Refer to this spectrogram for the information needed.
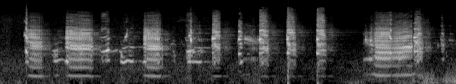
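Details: Several male helmeted guineafowl gather giving harsh, grating calls in quick, uneven bursts, a ruckus with no apparent reason; possibly an alarm or a display to females.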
